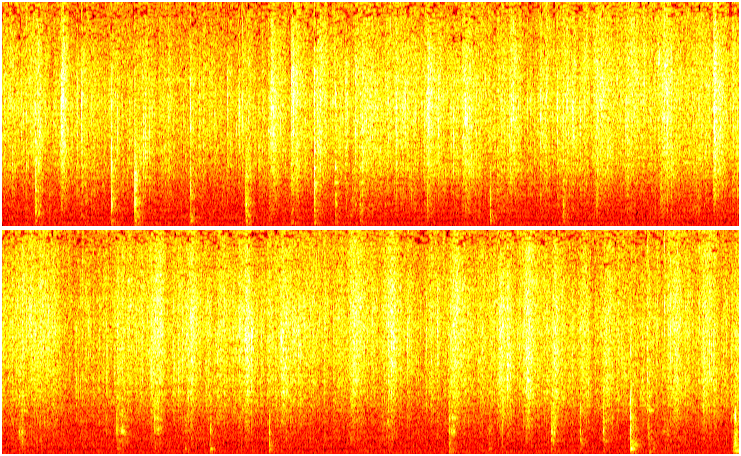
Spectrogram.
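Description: Egg fried rice sizzles in a hot pan while being stirred and mixed with egg, a steady close crackle of frying with scraping stir strokes and occasional sharper pops.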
